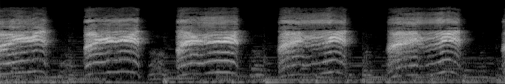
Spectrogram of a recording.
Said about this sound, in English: There's a species of armadillo where you live in Paraguay called the screaming hairy armadillo. It has hair growing out of its scales and screams when it's in danger. This is what it sounds like.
